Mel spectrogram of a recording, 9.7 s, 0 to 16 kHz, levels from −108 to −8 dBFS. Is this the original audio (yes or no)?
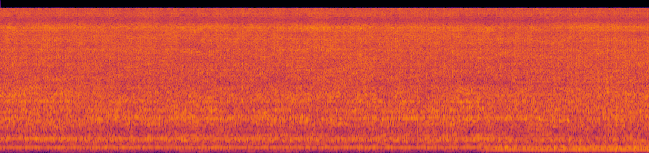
no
